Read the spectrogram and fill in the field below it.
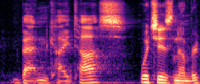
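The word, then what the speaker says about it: Baten Kaitos: There is no set way to say it, but I say Batankaitos.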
